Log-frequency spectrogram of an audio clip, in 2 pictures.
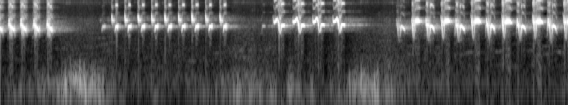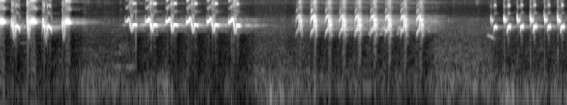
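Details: Black-winged myna singing actively, a full song with fill-in phrases played as a lure to tutor other mynas: bursts of rapid, bright chattering notes repeated in runs of one to two seconds with short pauses between.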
